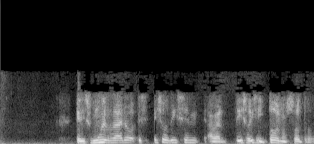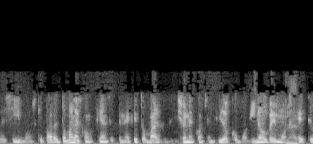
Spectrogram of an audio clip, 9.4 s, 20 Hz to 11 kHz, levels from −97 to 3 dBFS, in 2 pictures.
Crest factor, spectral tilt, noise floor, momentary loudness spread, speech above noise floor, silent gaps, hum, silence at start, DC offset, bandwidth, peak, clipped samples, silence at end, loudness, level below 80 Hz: 16 dB; -11.5 dB/octave; -44 dBFS; 8 LU; 28 dB; none; none; 0 s; under 0.1%; 5.6 kHz; -2 dBFS; under 0.1%; 0 s; -18 LUFS; -38 dBFS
